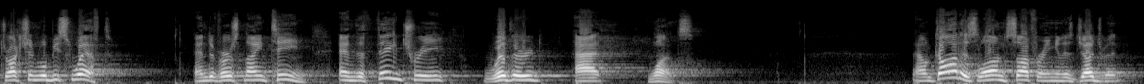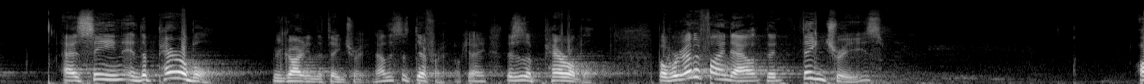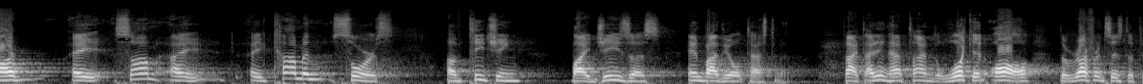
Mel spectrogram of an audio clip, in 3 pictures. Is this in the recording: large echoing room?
yes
